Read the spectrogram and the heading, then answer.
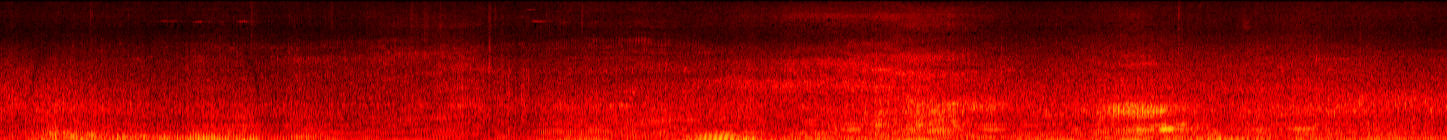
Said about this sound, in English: Five cars at that one intersection. It's a busy, busy exchange right there.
